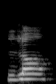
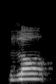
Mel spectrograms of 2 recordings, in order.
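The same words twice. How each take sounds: Both takes have the same delivery.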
